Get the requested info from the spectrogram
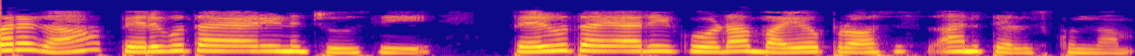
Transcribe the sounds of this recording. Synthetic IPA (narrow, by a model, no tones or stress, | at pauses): ɐɾɐɡaːpe̞ɾuɡut̪ɐjaːɾiːnit͡ʃuːsi | pe̞ɾuɡut̪ɐjaːɾiːkuːɽaːbɐjo̞ːpɾaːsesɐnit̪e̞lusu̥kund̪aːm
